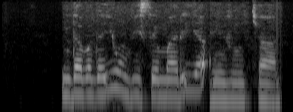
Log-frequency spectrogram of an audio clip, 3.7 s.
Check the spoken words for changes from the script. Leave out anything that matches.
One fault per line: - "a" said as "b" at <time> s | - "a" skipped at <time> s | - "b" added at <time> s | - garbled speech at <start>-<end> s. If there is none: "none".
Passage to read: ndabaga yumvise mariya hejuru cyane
none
